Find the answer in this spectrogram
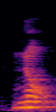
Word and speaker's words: non: n አለች የመጨረሻው n ግን n is silent የመጨረሻው ማለት ነው ሶ ልክ እንደ እንግሊዘኛው ነው የምናነበው ማለት ነው ኖ ነው የምንለው ግን ኤንን እንጽፋለን ልክ እንግሊዘኛ ኖ እንደሚመስል ማለት ነው ስለዚህ ክሊር ካልኩኝ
